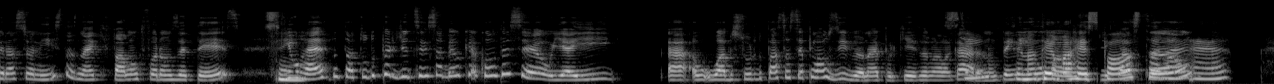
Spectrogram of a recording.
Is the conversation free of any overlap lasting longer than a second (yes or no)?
no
